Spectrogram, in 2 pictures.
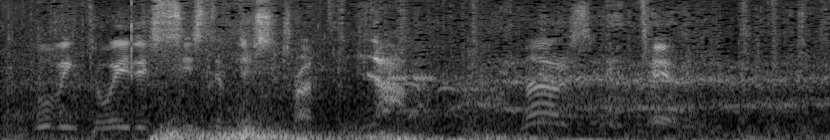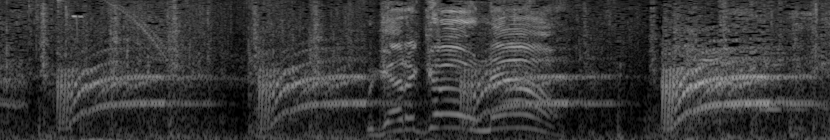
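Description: Footsteps thud as soldiers run across a hard floor.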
